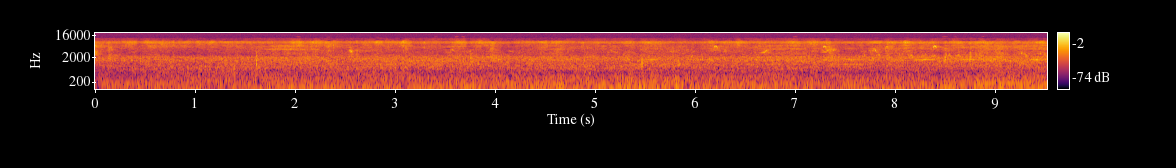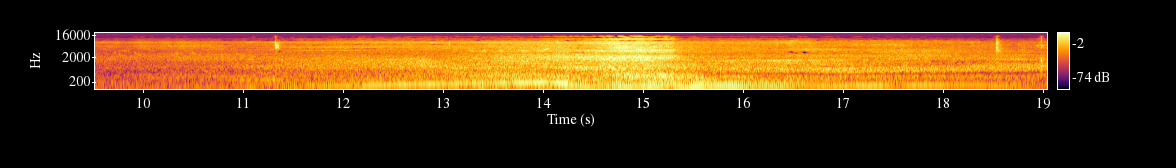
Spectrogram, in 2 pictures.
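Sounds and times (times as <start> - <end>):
vehicle engine revving: 9.4 - 19.0.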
